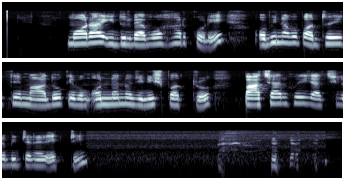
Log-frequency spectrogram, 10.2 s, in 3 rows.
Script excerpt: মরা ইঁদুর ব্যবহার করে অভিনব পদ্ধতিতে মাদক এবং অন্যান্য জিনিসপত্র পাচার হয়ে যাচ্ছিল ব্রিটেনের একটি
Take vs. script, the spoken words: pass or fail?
pass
